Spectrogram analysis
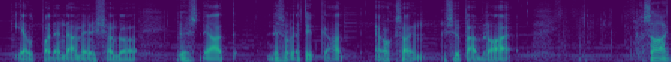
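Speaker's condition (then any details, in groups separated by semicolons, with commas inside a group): Cerebral palsy; uses wheelchair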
